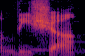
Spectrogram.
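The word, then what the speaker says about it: Laoise: in and it's uh the likeness of uh Leisha gotcha and Lea's spell l a o i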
